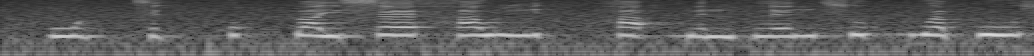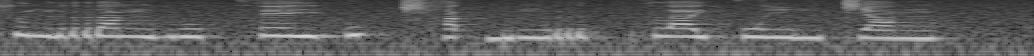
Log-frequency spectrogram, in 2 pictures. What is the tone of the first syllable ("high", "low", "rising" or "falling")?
low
